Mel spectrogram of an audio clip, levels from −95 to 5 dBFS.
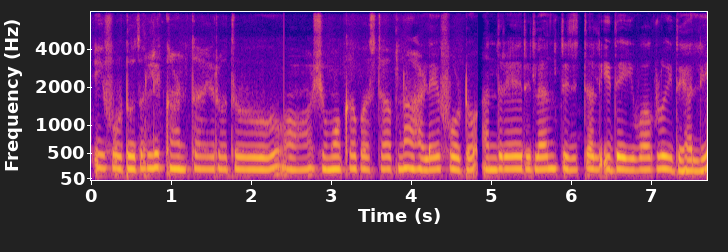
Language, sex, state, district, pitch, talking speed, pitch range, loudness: Kannada, female, Karnataka, Shimoga, 220 Hz, 150 wpm, 215-225 Hz, -16 LUFS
